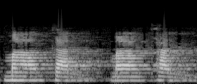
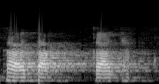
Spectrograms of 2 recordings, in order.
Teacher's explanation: Bunyi N ini ketika berada di akhir, dia masih bisa dipanjangin lagi. Contohnya makan, dia masih bisa panjang, artinya dia masih bisa hidup. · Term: konsonan hidup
